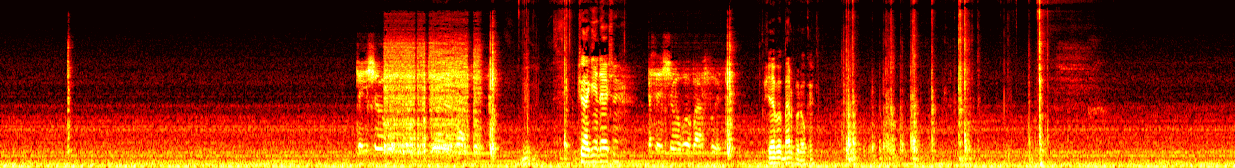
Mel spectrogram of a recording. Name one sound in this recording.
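A boat's engine rumbles low and steady.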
